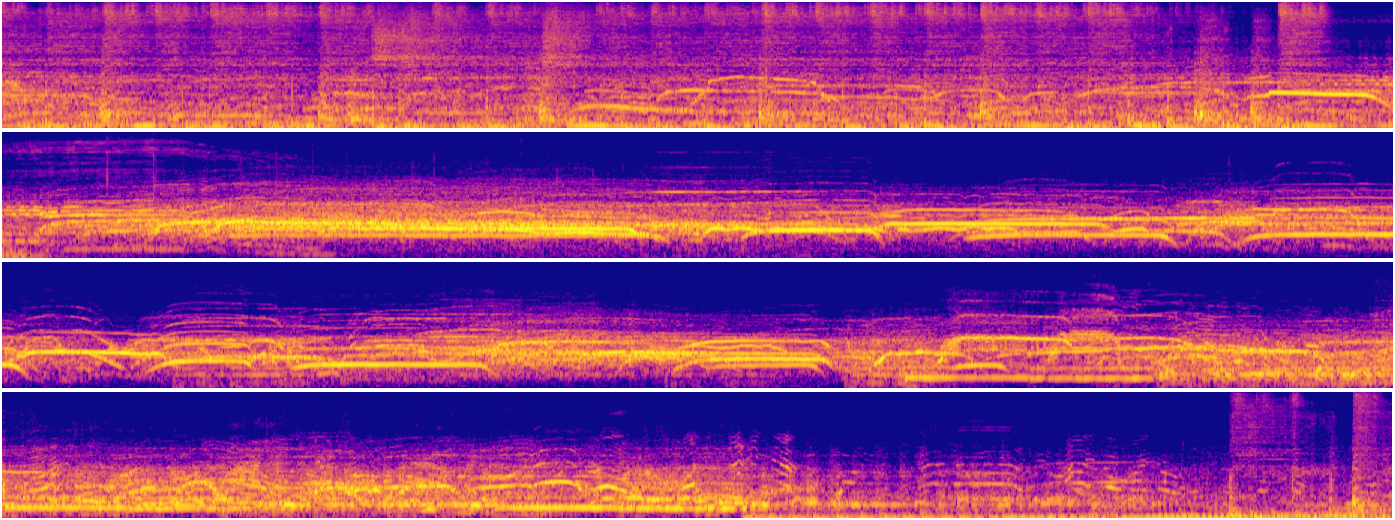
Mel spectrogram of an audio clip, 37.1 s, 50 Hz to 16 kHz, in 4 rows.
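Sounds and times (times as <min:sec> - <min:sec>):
live rock band playing: 0:00.0 - 0:09.5, 0:29.1 - 0:37.0
concert crowd cheering and screaming: 0:00.0 - 0:37.0.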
